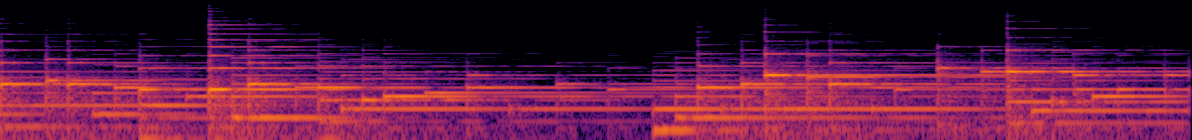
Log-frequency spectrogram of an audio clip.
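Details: Soft, sustained piano or keyboard music plays throughout, with no animal calls audible.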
